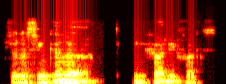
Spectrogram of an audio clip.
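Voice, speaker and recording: Gravelly-voiced Argentine man, hesitant. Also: medium pitch, moderate pace, mellow. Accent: Argentine Spanish. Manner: hesitant, many fillers and restarts. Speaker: guest artist. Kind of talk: relaxed interview talk. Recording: muffled lo-fi audio.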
